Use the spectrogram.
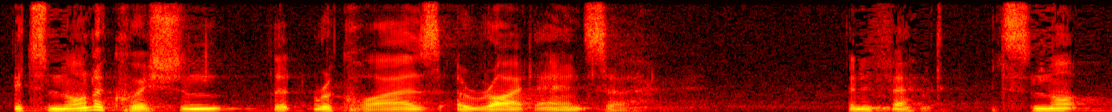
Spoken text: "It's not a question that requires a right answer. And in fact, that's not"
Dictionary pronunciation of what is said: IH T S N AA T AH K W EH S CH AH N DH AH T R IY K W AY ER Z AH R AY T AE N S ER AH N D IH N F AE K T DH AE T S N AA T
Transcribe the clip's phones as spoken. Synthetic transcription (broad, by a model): IH T S N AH T AH K W EH S CH AH N DH AH T R IY K W AY ER Z AH R AY T AE N S ER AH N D IH N F AE K T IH T S N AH T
